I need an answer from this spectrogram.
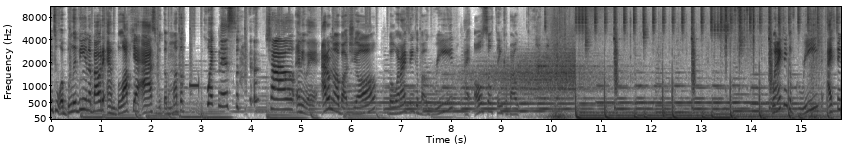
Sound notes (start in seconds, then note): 3.0 beep; 4.6 laughs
